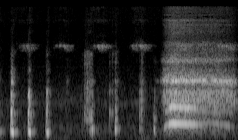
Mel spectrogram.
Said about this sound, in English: Nothing I can do about that cricket, but I cannot believe it's still alive.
